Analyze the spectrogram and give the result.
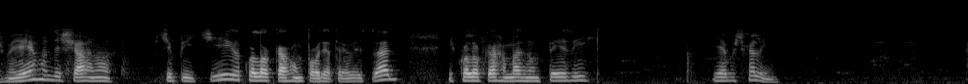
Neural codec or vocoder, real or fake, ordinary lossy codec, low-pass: none; real; none; 5.4 kHz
